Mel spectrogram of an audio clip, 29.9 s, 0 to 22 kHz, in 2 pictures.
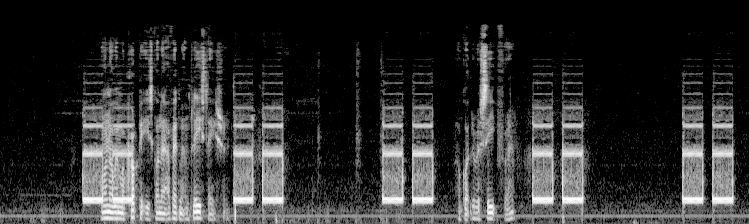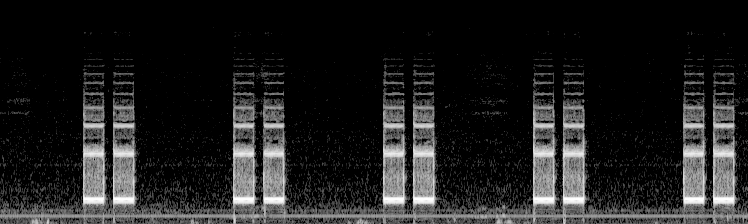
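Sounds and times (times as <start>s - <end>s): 
faint low hum: 0.0s - 29.9s
telephone call to 999 ringing unanswered in a double-pulse pattern: 1.6s - 2.8s, 4.7s - 5.7s, 7.6s - 8.7s, 10.6s - 11.7s, 13.6s - 14.8s, 16.6s - 17.8s, 19.6s - 20.7s, 22.6s - 23.8s, 25.6s - 26.8s, 28.6s - 29.7s
speech: 2.0s - 4.8s, 9.6s - 10.4s.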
